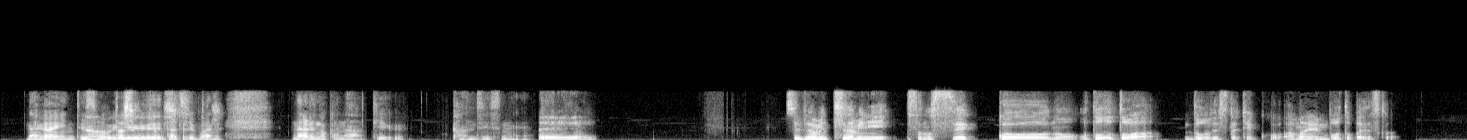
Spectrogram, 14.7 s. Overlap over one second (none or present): present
